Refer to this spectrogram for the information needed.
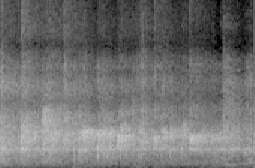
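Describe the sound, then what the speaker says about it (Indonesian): A classroom of students claps for a classmate, dense steady applause filling the whole moment, close and loud, with no talking. "Tepuk tangan dulu untuk Anjar."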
